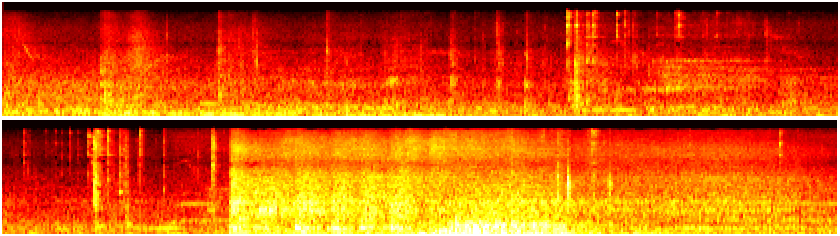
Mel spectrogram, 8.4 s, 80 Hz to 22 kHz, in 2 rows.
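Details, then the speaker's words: MK1 VW with swapped 2L 8v engine, first start after oil priming, third attempt: jangling, then a short steady crank of a couple of seconds that never catches; retarded ignition timing, fixed by turning the distributor to advance it. "This is the third attempt. We're just going to loosen and turn the distributor a bit to advance the timing."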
